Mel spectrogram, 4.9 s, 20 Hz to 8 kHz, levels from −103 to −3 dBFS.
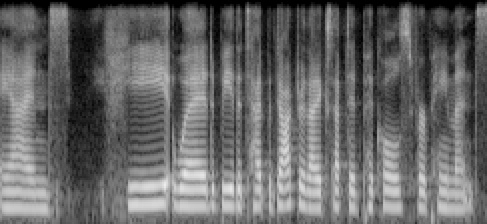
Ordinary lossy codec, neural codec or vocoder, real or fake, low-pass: Opus, 64 kbps; codec, 24 kHz, 0.9 kbps, WavTokenizer, small release; fake; 7.2 kHz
